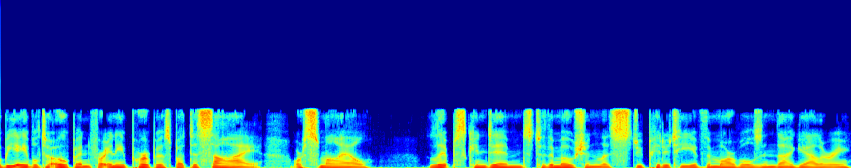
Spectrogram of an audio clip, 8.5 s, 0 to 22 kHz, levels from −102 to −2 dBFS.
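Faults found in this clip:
Short buzzy tick in the speech at 7.05 s, about 15 ms long. Probable component: headset radio link. Mechanism: concealed Bluetooth headset packet loss. The receiver bridged the gap by repeating the best-matching stretch of the immediately preceding waveform. The length fits two consecutive lost mSBC frames. The speech is band-limited to 8 kHz with light graininess on louder syllables, consistent with the mSBC headset codec.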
